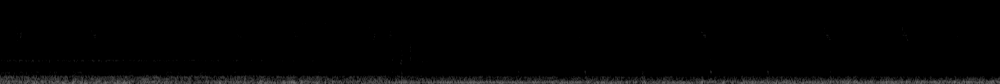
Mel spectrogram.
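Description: Birds chirping: short, high chirps scattered through, with a quick run of them about three seconds in. A steady low rumble runs underneath.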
